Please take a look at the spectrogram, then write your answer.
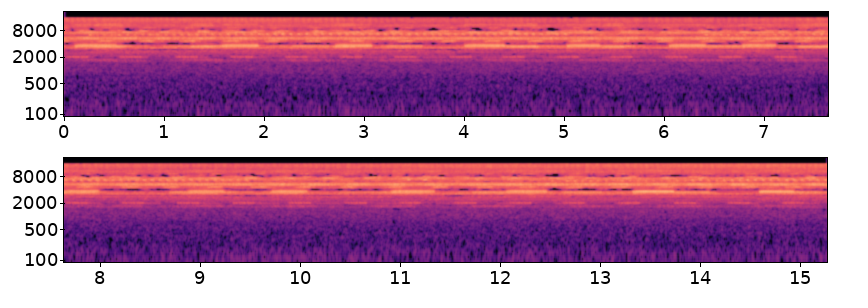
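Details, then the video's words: Crickets chirping on an evening in a park, a dense chorus of high steady trills with shorter pulsed chirps repeating roughly once a second, layered continuously over faint low background noise. "Cricket Sounds in a Peaceful Park"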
